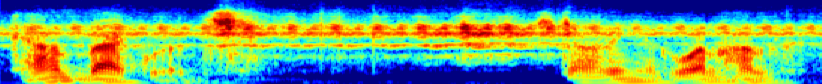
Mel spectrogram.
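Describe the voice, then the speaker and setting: Old radio drama doctor, deepish voice, clinical and coaxing, dull lo-fi sound. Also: male voice, fairly even intonation, unhurried, over music. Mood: probing, steady. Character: measured, probing hospital doctor questioning a patient. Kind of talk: 1940s radio mystery acting. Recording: muffled vintage radio recording.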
